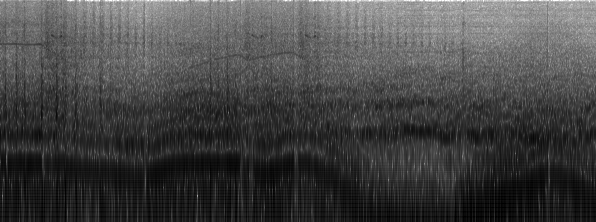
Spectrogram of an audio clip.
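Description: A Chevrolet Camaro SS in the video game Drift Streets Japan, its engine droning and revving with swooping pitch as it slides through a drift, a steady loud tone with rising and falling sweeps.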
